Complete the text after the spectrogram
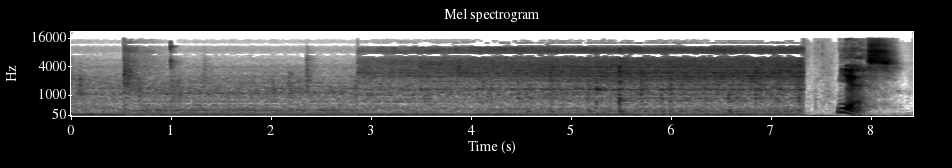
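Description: A kettle hisses steadily as its water heats.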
